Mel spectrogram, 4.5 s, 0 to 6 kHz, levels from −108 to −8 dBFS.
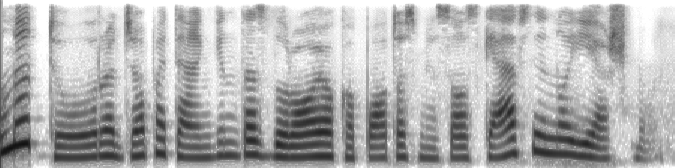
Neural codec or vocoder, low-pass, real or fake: codec, 16 kHz, 2 kbps, X-Codec, WavLM features, trained on Multilingual LibriSpeech; 5.4 kHz; fake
